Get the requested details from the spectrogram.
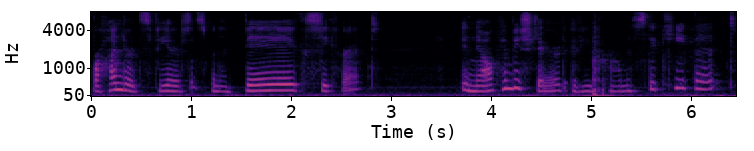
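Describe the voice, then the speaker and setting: Soft-spoken and somewhat breathy, a woman with an American accent and medium pitch speaks in a dark, mellow tone at a fairly slow pace with ordinary pitch variation. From South Carolina. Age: 20s. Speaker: ASMR creator. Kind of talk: ASMR storybook reading.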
